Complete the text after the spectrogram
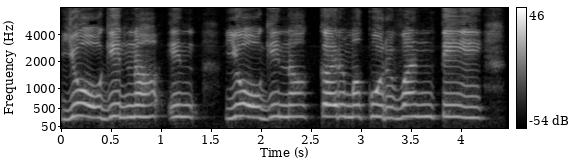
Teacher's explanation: योगीन नंतरचा जो विसर्ग आहे तो अर्धा बोलायचा कारण पुढे क आहे क ख प आणि फ असेल तर तो विसर्ग आपला अर्धा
